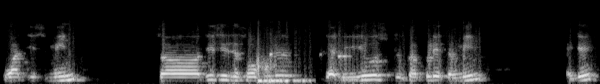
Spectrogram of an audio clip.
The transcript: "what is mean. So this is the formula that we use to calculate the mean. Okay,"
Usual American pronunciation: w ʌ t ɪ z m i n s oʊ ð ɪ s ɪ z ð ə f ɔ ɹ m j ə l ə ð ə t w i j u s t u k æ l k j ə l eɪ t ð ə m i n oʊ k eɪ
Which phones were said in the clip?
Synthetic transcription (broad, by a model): w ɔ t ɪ s m i n s oʊ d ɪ s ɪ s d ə f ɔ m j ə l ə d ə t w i j u s t u k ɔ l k l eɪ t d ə m i n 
